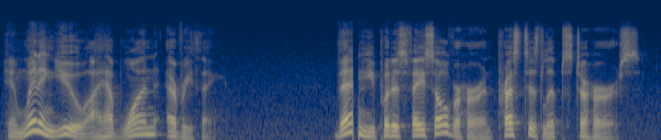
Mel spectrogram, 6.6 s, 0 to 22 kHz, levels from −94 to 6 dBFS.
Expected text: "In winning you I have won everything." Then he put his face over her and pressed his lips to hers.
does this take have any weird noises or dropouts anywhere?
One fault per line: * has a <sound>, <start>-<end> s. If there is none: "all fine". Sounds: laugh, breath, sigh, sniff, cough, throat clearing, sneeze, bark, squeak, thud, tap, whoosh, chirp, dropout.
* has a dropout, 3.5-3.6 s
